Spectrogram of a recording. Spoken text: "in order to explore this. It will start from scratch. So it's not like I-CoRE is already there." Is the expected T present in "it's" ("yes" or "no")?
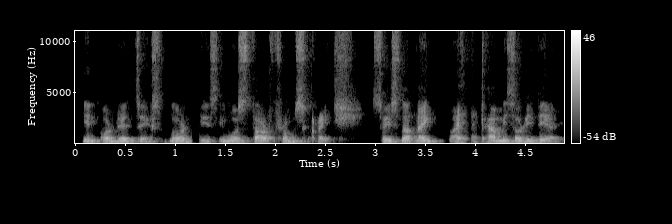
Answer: yes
